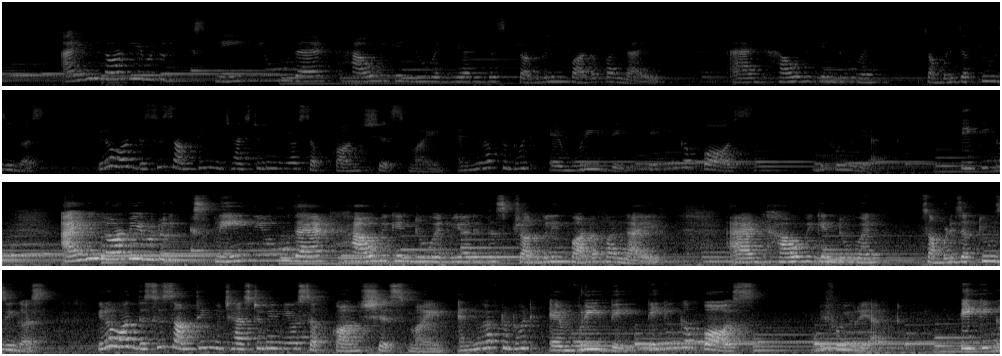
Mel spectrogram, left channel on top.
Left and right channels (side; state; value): left; quieter; 20.6 dB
